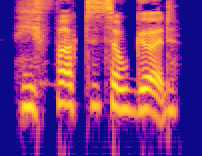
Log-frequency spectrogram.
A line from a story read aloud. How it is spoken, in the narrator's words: I said behind his palm and laughed through tears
